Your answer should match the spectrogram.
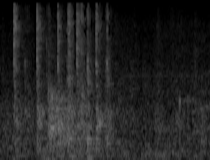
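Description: Elevator car call buttons on a vintage Otis Lexan operating panel clicking as they are pressed: a quick run of sharp clicks in the first second.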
